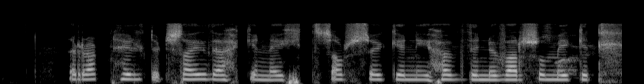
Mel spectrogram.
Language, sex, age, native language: Icelandic, male, 11, Icelandic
